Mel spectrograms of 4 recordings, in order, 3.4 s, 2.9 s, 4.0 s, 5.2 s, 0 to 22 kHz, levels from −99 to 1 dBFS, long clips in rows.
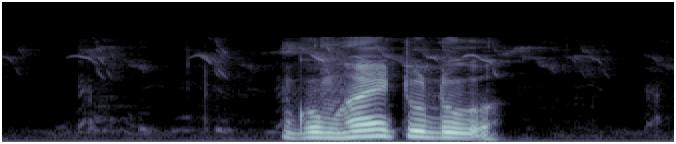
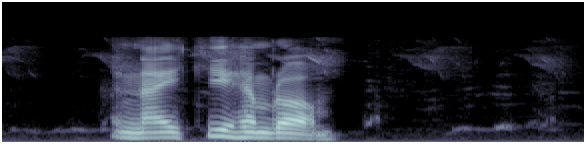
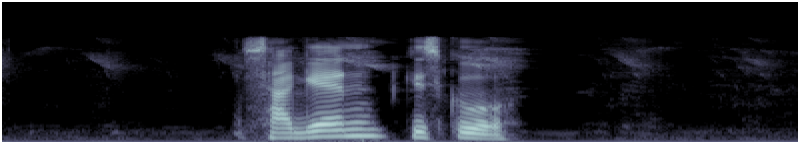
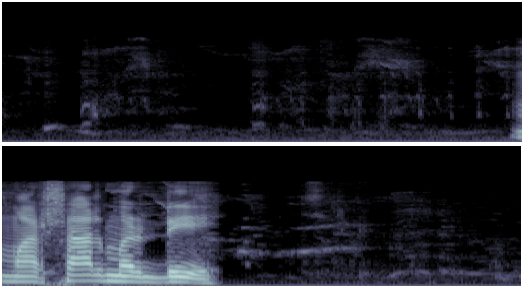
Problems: constant background noise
